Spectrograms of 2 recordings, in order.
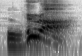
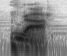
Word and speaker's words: Hooah: H-O-O-A-H. How you say it? – Hoorah! – Hoorah.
